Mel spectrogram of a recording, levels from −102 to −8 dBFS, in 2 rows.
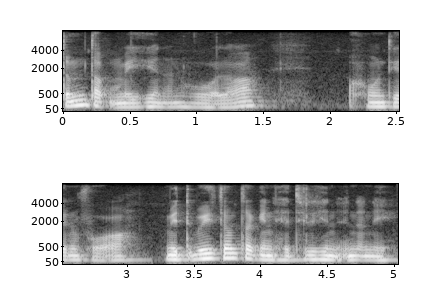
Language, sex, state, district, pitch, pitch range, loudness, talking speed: Mizo, male, Mizoram, Aizawl, 105 Hz, 100-125 Hz, -19 LUFS, 260 wpm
